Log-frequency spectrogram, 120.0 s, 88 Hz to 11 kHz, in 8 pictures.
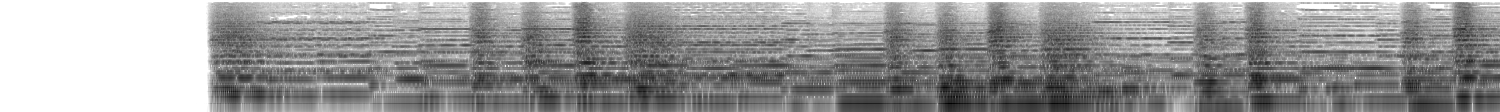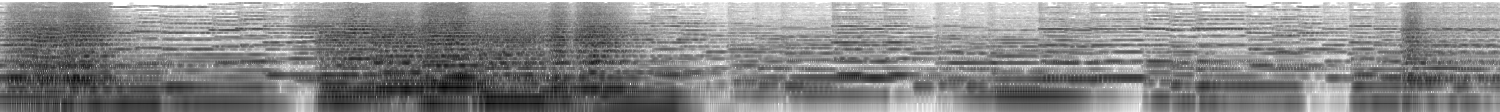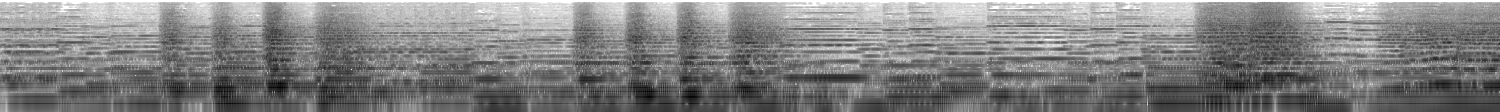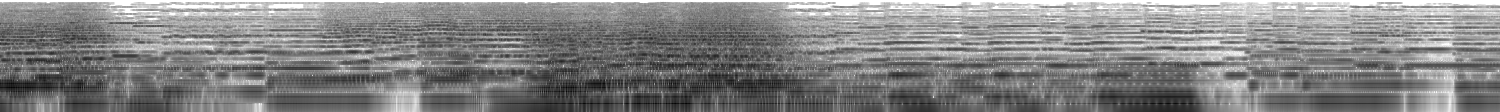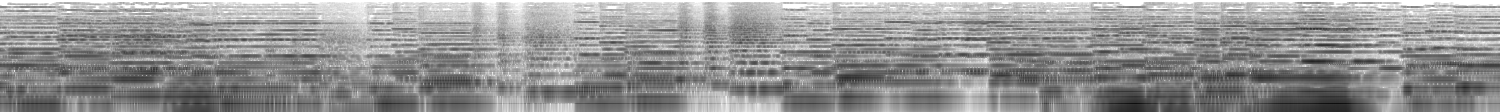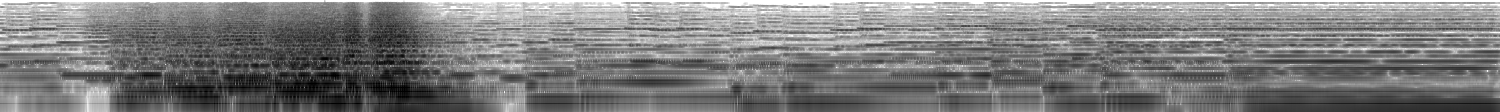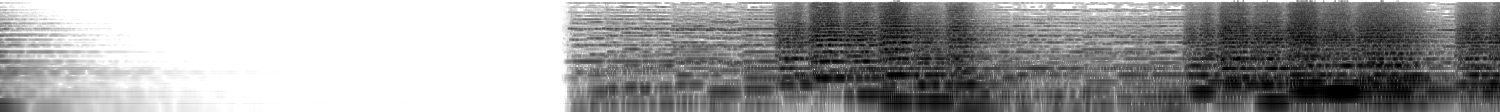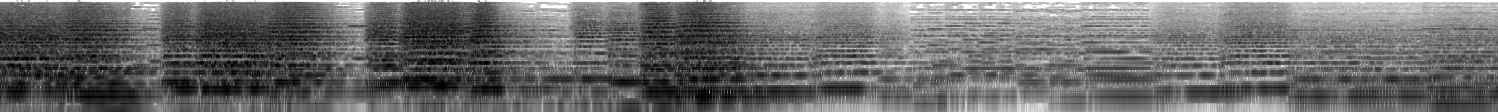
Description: Voicing: Viola, 2 Violoncellos and Organ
